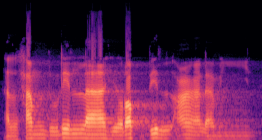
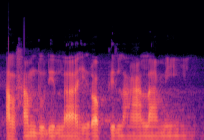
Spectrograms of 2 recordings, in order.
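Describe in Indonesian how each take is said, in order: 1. Bacaannya terdengar berat, dengan penekanan yang berbobot. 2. Bacaannya terdengar ringan, tanpa penekanan yang berbobot. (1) "nek bacaan tafkhim" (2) "Ini kan enteng kesannya itu"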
